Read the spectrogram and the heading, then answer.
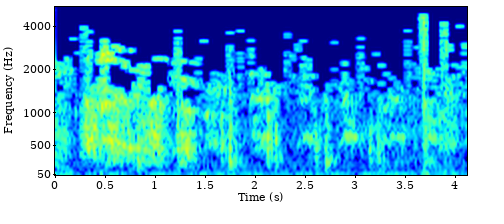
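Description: A dog whimpers and whines outside in a run of short, wavering cries, moderately loud, with faint shuffling underneath and no one speaking.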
